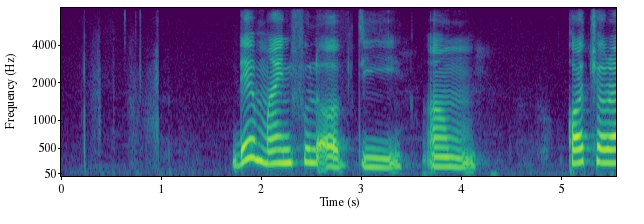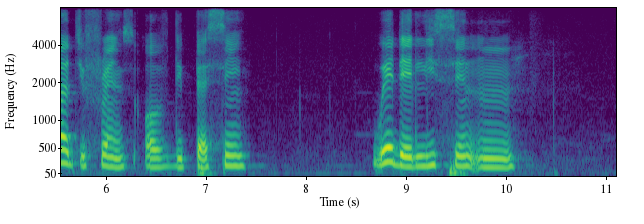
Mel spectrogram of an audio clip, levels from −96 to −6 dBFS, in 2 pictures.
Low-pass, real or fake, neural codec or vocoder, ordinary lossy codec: none; real; none; none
